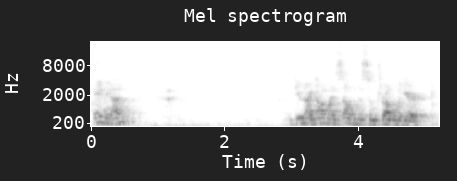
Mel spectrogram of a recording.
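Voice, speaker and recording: A man on a prank collect call made to sound like a jail payphone, his voice coming through distant and heavily echoed. He talks slowly and easily, playful and full of laughter. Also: sits high, darkish tone. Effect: prank collect call as if from a jail payphone, heard over the phone line. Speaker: youth pastor prank caller. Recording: distant, very echoey phone audio.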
